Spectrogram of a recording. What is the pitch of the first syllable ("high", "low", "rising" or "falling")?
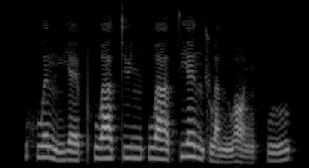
falling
